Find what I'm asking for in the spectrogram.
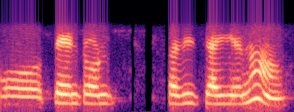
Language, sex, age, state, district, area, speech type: Hindi, female, 45-60, Uttar Pradesh, Mirzapur, rural, conversation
